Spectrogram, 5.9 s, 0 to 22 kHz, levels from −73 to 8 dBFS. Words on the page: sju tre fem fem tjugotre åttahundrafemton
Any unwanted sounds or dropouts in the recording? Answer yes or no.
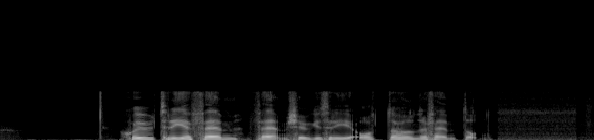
no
